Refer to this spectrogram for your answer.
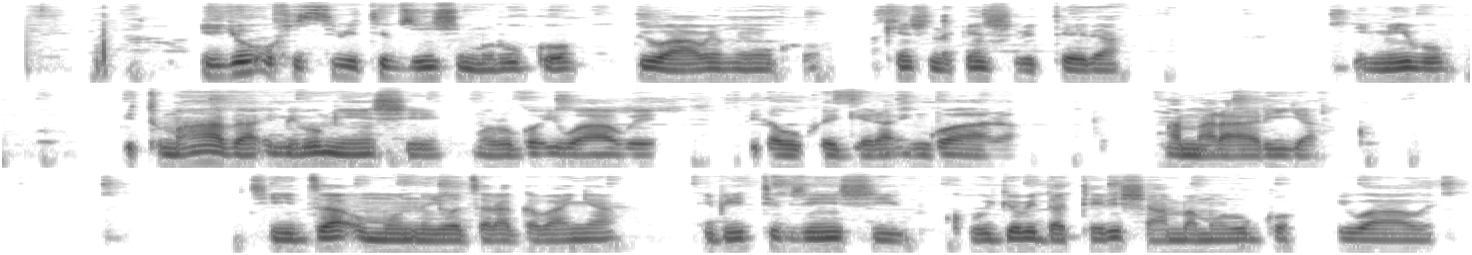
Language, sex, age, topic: Rundi, male, 25-35, agriculture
